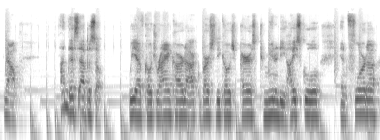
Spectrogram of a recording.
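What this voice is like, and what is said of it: Stuffed-up, congested voice. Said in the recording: “if I sound a little stuffed up, if I sound a little worse than usual, it's true. I'm fighting getting back from a sinus infection right now. ... It's just my voice.”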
